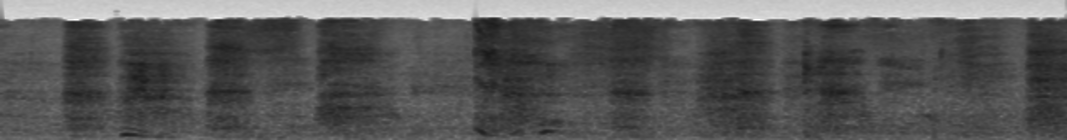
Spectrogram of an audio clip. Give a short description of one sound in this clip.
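A woman cries out and wails through a head microphone.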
